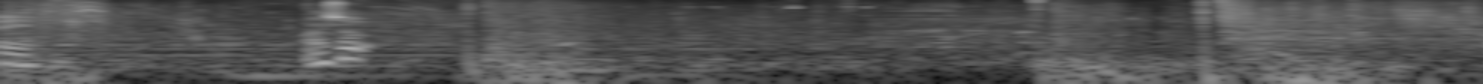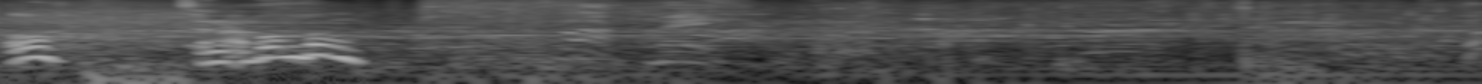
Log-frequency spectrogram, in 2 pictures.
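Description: Rifle shots crack.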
